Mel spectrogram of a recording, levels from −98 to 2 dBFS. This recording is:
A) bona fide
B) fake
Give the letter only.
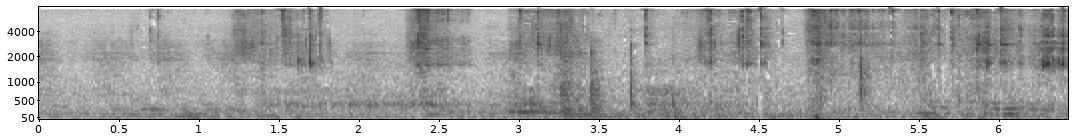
A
